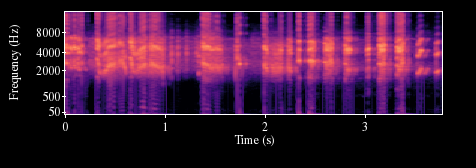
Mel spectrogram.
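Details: Swiftlet calls from a natural lure recording, sp. elang Borneo, used to attract swiftlets: clustered high buzzy chirps and clicks, loud at the start, then scattered sharp notes.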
